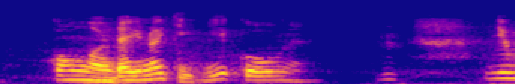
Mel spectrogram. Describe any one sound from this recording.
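An elderly woman speaks warmly, close to a microphone.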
